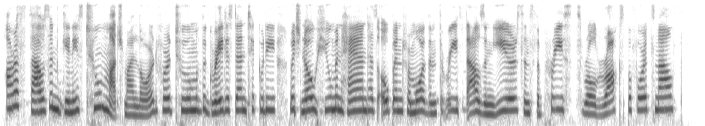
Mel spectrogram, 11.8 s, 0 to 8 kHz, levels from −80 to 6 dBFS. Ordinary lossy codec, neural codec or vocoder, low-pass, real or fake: Opus, 32 kbps; vocoder, 44.1 kHz, 128 mel bands every 512 samples, BigVGAN v2; 7.2 kHz; fake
